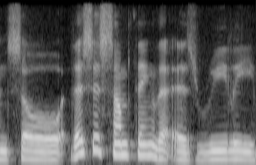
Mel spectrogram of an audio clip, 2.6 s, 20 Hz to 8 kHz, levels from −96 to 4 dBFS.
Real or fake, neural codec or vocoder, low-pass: fake; vocoder, 44.1 kHz, 128 mel bands every 512 samples, BigVGAN v2; 7.2 kHz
